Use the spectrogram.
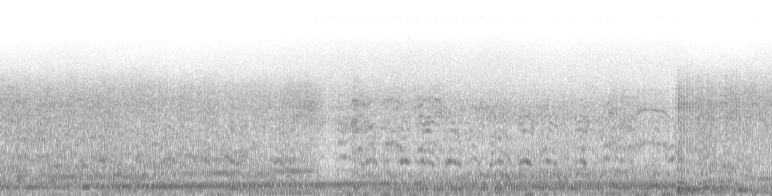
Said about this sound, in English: A Thunderbird and a Corvette in the sports car class.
